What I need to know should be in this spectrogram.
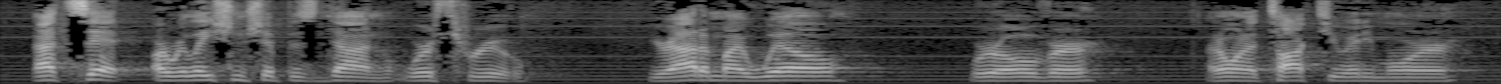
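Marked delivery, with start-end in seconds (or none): none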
